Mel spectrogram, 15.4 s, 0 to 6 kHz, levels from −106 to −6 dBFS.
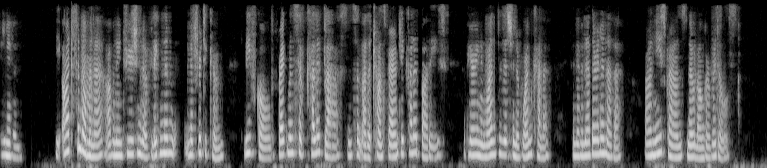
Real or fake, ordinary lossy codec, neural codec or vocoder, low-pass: fake; AAC, 24 kbps; vocoder, 22.05 kHz, 80 mel bands, WaveNeXt; 5.4 kHz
